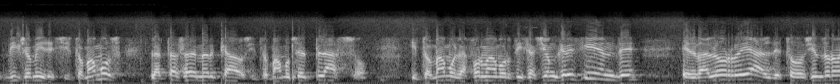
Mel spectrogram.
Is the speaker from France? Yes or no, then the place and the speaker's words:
no; Argentina; Yo soy argentino, quiero que a la Argentina, sí, le vaya bien.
